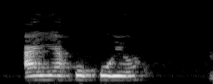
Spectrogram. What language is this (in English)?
Aja (Benin)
